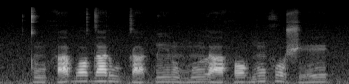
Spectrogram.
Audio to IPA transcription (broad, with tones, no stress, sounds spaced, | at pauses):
t ũ˨ h a˨˦ b ɔ˦ d a˦ ɾ u˧ k a˨ k͡p ĩ˧ ɾ ũ˨ m ũ˧ l a˧ h ɔ˦ ɡ ũ˦ f o˦˨ ʃ e˨˦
